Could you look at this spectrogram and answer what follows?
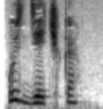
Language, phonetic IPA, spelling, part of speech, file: Russian, [ʊzʲˈdʲet͡ɕkə], уздечка, noun, Ru-уздечка.ogg
- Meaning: 1. bridle (headgear for horse) 2. frenulum, frenum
